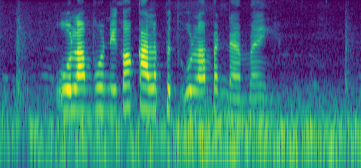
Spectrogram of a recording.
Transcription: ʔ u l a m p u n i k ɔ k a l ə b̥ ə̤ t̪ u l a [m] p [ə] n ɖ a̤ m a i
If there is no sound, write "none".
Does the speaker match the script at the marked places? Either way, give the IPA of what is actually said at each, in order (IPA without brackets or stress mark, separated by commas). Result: m, ə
